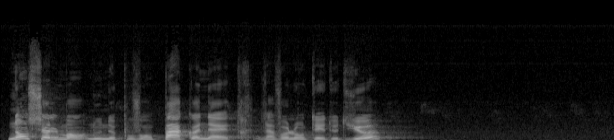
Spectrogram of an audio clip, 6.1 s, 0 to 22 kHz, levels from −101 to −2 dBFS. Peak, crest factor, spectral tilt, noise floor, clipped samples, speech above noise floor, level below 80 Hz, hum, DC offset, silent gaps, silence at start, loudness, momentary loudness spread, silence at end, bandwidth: -22 dBFS; 22 dB; -4 dB/octave; -80 dBFS; under 0.1%; 37 dB; -84 dBFS; none; under 0.1%; none; 0.1 s; -43 LUFS; 13 LU; 2.25 s; 19 kHz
